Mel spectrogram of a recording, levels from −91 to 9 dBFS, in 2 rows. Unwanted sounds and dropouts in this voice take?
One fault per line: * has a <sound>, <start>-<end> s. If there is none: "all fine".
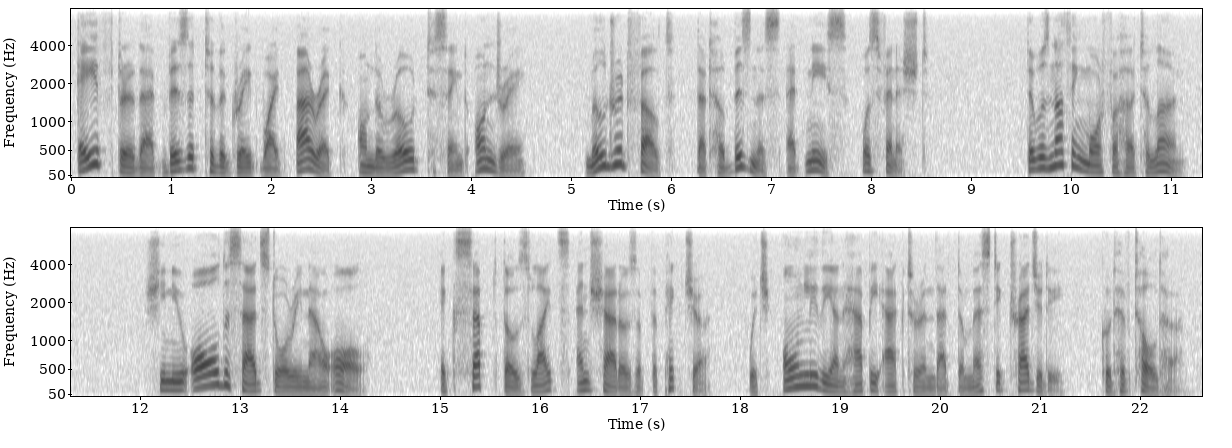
all fine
